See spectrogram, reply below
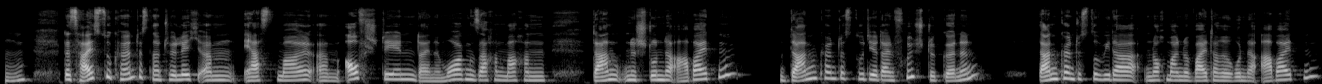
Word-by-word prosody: Mhm. 195 Hz, +6 st, -6 dB, 0.3 s
Das 230 Hz, 0 st, +3 dB
heißt, 285 Hz, -, +5 dB
du 345 Hz, -, +2 dB
könntest 295 Hz, +7 st, -1 dB
natürlich, 220 Hz, +1 st, +1 dB
ähm, 200 Hz, -1 st, -2 dB
erst 180 Hz, +1 st, 0 dB
mal, 195 Hz, +2 st, 0 dB
ähm, 170 Hz, -1 st, -5 dB
aufstehen, 235 Hz, -2 st, +2 dB
deine 150 Hz, -2 st, -3 dB
Morgensachen 205 Hz, 0 st, 0 dB
machen, 190 Hz, 0 st, -3 dB, 0.4 s
dann 195 Hz, +5 st, +3 dB
1 210 Hz, 0 st, 0 dB
Stunde 210 Hz, 0 st, +1 dB
arbeiten. 230 Hz, -, +1 dB, 0.6 s
Dann 190 Hz, +9 st, +2 dB
könntest 270 Hz, -1 st, -4 dB
du 250 Hz, -, -2 dB
dir 225 Hz, -2 st, +2 dB
dein 200 Hz, -2 st, 0 dB
Frühstück 335 Hz, -, -3 dB
gönnen. 190 Hz, -, 0 dB, 0.6 s
Dann 255 Hz, -, +5 dB
könntest 250 Hz, -3 st, 0 dB
du 240 Hz, -2 st, -1 dB
wieder 210 Hz, -3 st, +2 dB
noch 195 Hz, +3 st, -3 dB
mal 195 Hz, -2 st, 0 dB
'ne 185 Hz, -2 st, -2 dB
weitere 180 Hz, +1 st, +1 dB
Runde 175 Hz, 0 st, -3 dB
arbeiten. 215 Hz, -, 0 dB
210 Hz, 160 wpm, -23 LUFS, 185-235 Hz, 0.6 s, heißt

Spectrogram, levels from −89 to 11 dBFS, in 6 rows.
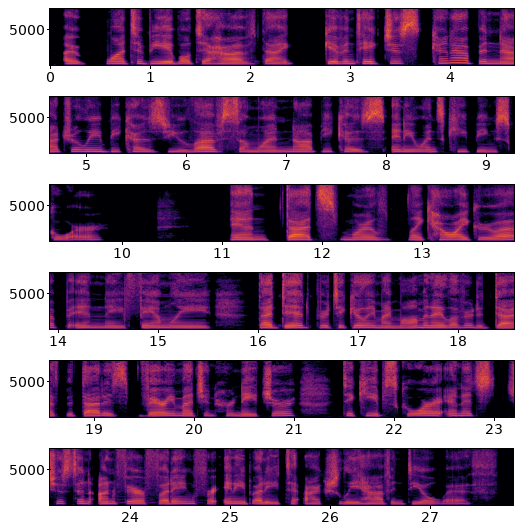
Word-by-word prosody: I 235 Hz, -1 st, 0 dB, 0.3 s
want 250 Hz, -1 st, +1 dB
to 275 Hz, -2 st, +4 dB
be 235 Hz, 0 st, +2 dB
able 235 Hz, 0 st, +1 dB
to 240 Hz, +1 st, +2 dB
have 220 Hz, -1 st, 0 dB
that 230 Hz, 0 st, -2 dB, 0.3 s
give 245 Hz, -1 st, +2 dB
and 250 Hz, 0 st, -3 dB
take 255 Hz, -2 st, -1 dB
just 290 Hz, -1 st, +8 dB
kinda 305 Hz, +3 st, -5 dB
happen 270 Hz, -8 st, -3 dB
naturally, 260 Hz, +4 st, -2 dB
because 240 Hz, -1 st, -2 dB
you 225 Hz, -1 st, -8 dB
love 250 Hz, +2 st, +2 dB
someone, 225 Hz, -1 st, +2 dB
not 235 Hz, +1 st, -3 dB
because 235 Hz, -2 st, +5 dB
anyone's 230 Hz, -1 st, -2 dB
keeping 220 Hz, -2 st, -10 dB
score. 245 Hz, +2 st, -1 dB, 1.3 s
And 230 Hz, -3 st, -1 dB, 0.2 s
that's 240 Hz, +2 st, +8 dB
more 240 Hz, -2 st, -4 dB
of, 230 Hz, -1 st, -5 dB, 0.2 s
like, 120 Hz, +1 st, -5 dB
how 245 Hz, 0 st, 0 dB
I 235 Hz, -1 st, +1 dB
grew 230 Hz, 0 st, -6 dB
up 245 Hz, +2 st, +1 dB, 0.2 s
in 230 Hz, -1 st, -6 dB
a 220 Hz, 0 st, -7 dB
family 230 Hz, -1 st, -5 dB, 0.5 s
that 235 Hz, -4 st, +2 dB
did, 235 Hz, +1 st, +1 dB
particularly 245 Hz, +1 st, -2 dB
my 225 Hz, -1 st, -4 dB
mom, 215 Hz, +3 st, -5 dB
and 245 Hz, -, -1 dB
I 235 Hz, 0 st, +3 dB
love 235 Hz, +1 st, -5 dB
her 255 Hz, 0 st, -6 dB
to 225 Hz, -1 st, -9 dB
death, 210 Hz, +2 st, -1 dB
but 230 Hz, -2 st, -15 dB
that 240 Hz, +1 st, +1 dB
is 220 Hz, -2 st, 0 dB
very 225 Hz, +3 st, +1 dB
much 240 Hz, -1 st, 0 dB
in 230 Hz, -2 st, -12 dB
her 230 Hz, 0 st, -9 dB
nature 240 Hz, +5 st, -3 dB, 0.5 s
to 245 Hz, -1 st, -3 dB
keep 235 Hz, 0 st, -6 dB
score, 245 Hz, +2 st, +2 dB
and 250 Hz, -1 st, -5 dB
it's 250 Hz, -1 st, +5 dB
just 275 Hz, 0 st, +2 dB
an 250 Hz, -3 st, -4 dB
unfair 235 Hz, 0 st, 0 dB
footing 235 Hz, +3 st, -1 dB
for -, -, -4 dB
anybody 225 Hz, -1 st, -2 dB
to -, -, -2 dB
actually 220 Hz, +1 st, -3 dB
have 220 Hz, -1 st, -4 dB
and 210 Hz, -1 st, -12 dB
deal 205 Hz, -1 st, -7 dB
with. 220 Hz, -, -14 dB
235 Hz, 155 wpm, -25 LUFS, 225-245 Hz, 1.3 s, just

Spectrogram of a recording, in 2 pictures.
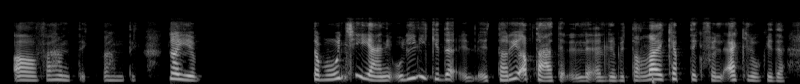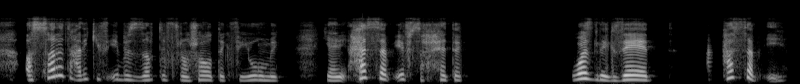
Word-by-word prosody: آه 195 Hz, 0 st, +3 dB
فهمتِك، 210 Hz, -1 st, -9 dB
فهمتِك، 190 Hz, -1 st, -13 dB, 0.3 s
طيب 210 Hz, -8 st, +3 dB, 1.1 s
طب 225 Hz, -2 st, 0 dB
هو 225 Hz, +5 st, -1 dB
أنتِ 330 Hz, +8 st, 0 dB
يعني 195 Hz, -, +2 dB
قولي 260 Hz, +9 st, -2 dB
لي 350 Hz, -, 0 dB
كده 240 Hz, -3 st, -2 dB
ال 165 Hz, -, -10 dB
الطريقة 205 Hz, +8 st, +1 dB
بتاعة 170 Hz, -6 st, 0 dB
ال 170 Hz, -, -8 dB
اللي 170 Hz, +1 st, -5 dB
بتطلّعي 190 Hz, +6 st, +3 dB
كبتِك 240 Hz, -2 st, -4 dB
في 190 Hz, -, -6 dB
الأكل 195 Hz, +1 st, 0 dB
وكده، 170 Hz, -2 st, -7 dB, 0.4 s
أثرت 365 Hz, +5 st, +3 dB
عليكِ 245 Hz, +5 st, -3 dB
في -, -, -10 dB
إيه -, -, -8 dB
بالضبط 200 Hz, 0 st, -5 dB
في 190 Hz, -2 st, -6 dB
نشاطِك 195 Hz, +1 st, -3 dB
في 180 Hz, -, -11 dB
يومِك، 190 Hz, -2 st, -4 dB, 0.5 s
يعني 175 Hz, -1 st, 0 dB
حاسة 305 Hz, -3 st, +5 dB
بإيه 230 Hz, -, -3 dB
في 235 Hz, -, -2 dB
صحتِك؟ 200 Hz, -2 st, -2 dB, 1.1 s
وزنِك 220 Hz, -7 st, +5 dB
زاد، 205 Hz, +2 st, +7 dB, 0.7 s
حاسة -, -, +3 dB
بإيه؟ -, -, -13 dB
200 Hz, 145 wpm, -26 LUFS, 185-235 Hz, 1.1 s, زاد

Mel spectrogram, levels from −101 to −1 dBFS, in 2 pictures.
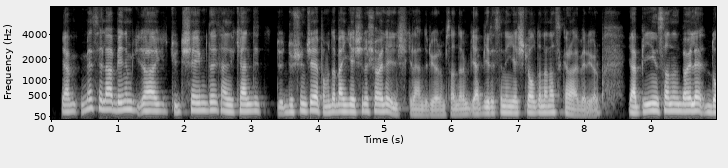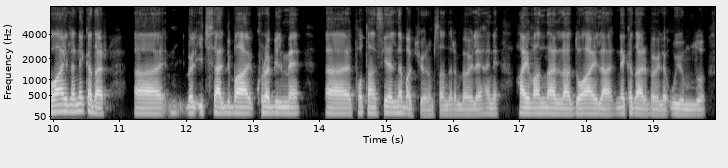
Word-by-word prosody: Ya 135 Hz, -2 st, -1 dB
m 140 Hz, 0 st, -8 dB
mesela 180 Hz, 0 st, -2 dB
benim, 165 Hz, -2 st, -2 dB
aaa, 150 Hz, 0 st, +3 dB
yı 145 Hz, -1 st, -7 dB
ç 130 Hz, +1 st, -9 dB
şeyimde 160 Hz, 0 st, -2 dB
hani 135 Hz, -3 st, -2 dB
kendi 145 Hz, +1 st, -1 dB, 0.3 s
dü 110 Hz, +3 st, -6 dB
düşünce 140 Hz, +4 st, -2 dB
yapımda 135 Hz, -3 st, 0 dB
ben 140 Hz, -, +3 dB
yeşili 135 Hz, +1 st, -1 dB
şöyle 140 Hz, 0 st, 0 dB
ilişkilendiriyorum 90 Hz, -3 st, -6 dB
sanırım, 95 Hz, +3 st, -6 dB
ya, 105 Hz, +1 st, -3 dB
birisinin 115 Hz, +2 st, -2 dB
yeşil 115 Hz, 0 st, -3 dB
olduğuna 120 Hz, +1 st, 0 dB
nasıl 125 Hz, 0 st, -4 dB
karar 95 Hz, -7 st, -2 dB
veriyorum? 85 Hz, -, -8 dB, 0.4 s
Ya, 115 Hz, -1 st, +2 dB
bir 140 Hz, -, -2 dB
insanın 145 Hz, 0 st, +1 dB
böyle 145 Hz, -2 st, +2 dB
doğayla 135 Hz, +2 st, +6 dB
ne 145 Hz, +1 st, 0 dB
kadar, 105 Hz, -6 st, +3 dB, 0.4 s
eee, 105 Hz, -1 st, +3 dB
böyle 115 Hz, -2 st, -4 dB
içsel 115 Hz, -2 st, +2 dB
bir 115 Hz, -1 st, -3 dB
bağ 110 Hz, -2 st, +7 dB
kurabilme, 110 Hz, -2 st, +1 dB, 0.4 s
eee, 105 Hz, -1 st, +3 dB
potansiyeline 115 Hz, 0 st, 0 dB
bakıyorum 85 Hz, -1 st, -4 dB
sanırım 90 Hz, 0 st, -5 dB
böyle 90 Hz, +1 st, -1 dB
hani 100 Hz, 0 st, -5 dB, 0.2 s
hayvanlarla, 105 Hz, -2 st, +2 dB
doğayla 100 Hz, -2 st, +3 dB
ne 105 Hz, +1 st, -3 dB
kadar 95 Hz, -4 st, +1 dB
böyle 90 Hz, 0 st, -2 dB
uyumlu, 95 Hz, -2 st, -3 dB
115 Hz, 150 wpm, -23 LUFS, 100-140 Hz, 0.4 s, bağ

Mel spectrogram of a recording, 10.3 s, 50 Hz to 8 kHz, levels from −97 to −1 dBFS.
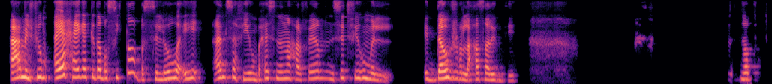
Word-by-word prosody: أعمل 290 Hz, -2 st, +9 dB
فيهم 285 Hz, -1 st, 0 dB
أي 315 Hz, +6 st, +9 dB
حاجة 295 Hz, -1 st, +3 dB
كده 290 Hz, -1 st, -1 dB
بسيطة، 280 Hz, -, -2 dB
بس 205 Hz, +2 st, -6 dB
اللي 225 Hz, 0 st, -1 dB
هو 265 Hz, +3 st, +2 dB
إيه، 255 Hz, +3 st, -3 dB, 0.2 s
أنسى 280 Hz, +2 st, 0 dB
فيهم 220 Hz, -2 st, -5 dB
بحيث 250 Hz, +4 st, -5 dB
إن -, -, -2 dB
أنا 250 Hz, 0 st, -3 dB
حرفيًا 240 Hz, +2 st, -5 dB
نسيت 255 Hz, +1 st, -8 dB
فيهم 260 Hz, -3 st, -1 dB
ال 190 Hz, -5 st, -7 dB, 0.4 s
الدوشة 245 Hz, +4 st, +3 dB
اللي 195 Hz, -4 st, 0 dB
حصَلِت 215 Hz, -1 st, -2 dB
دي. 180 Hz, -1 st, -16 dB, 2.8 s
بالضبط. 225 Hz, -, -8 dB
250 Hz, 140 wpm, -24 LUFS, 220-275 Hz, 2.8 s, أعمل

